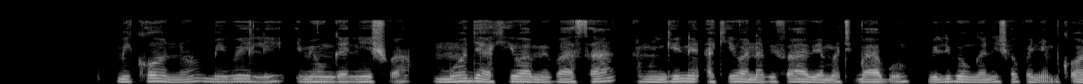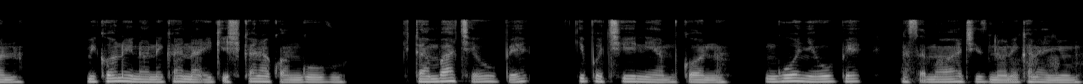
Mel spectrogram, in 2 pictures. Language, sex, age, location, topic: Swahili, male, 18-24, Kisumu, health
